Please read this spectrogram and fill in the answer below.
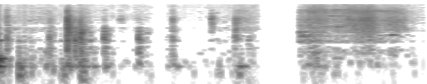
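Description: Faint scattered taps and knocks, then a short rustle about three seconds in: handling noise from a person shifting in a chair with an acoustic guitar.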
